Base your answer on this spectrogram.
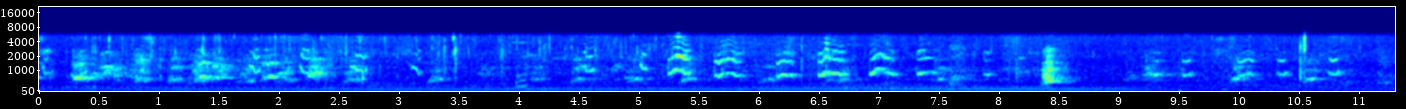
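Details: Winter 2011 litter of Blue and Red Heeler pups feeding together with their Texas Heeler half siblings; a busy stream of small squeaky whimpers and brief yelps overlapping from several puppies, with a steady low hum underneath.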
